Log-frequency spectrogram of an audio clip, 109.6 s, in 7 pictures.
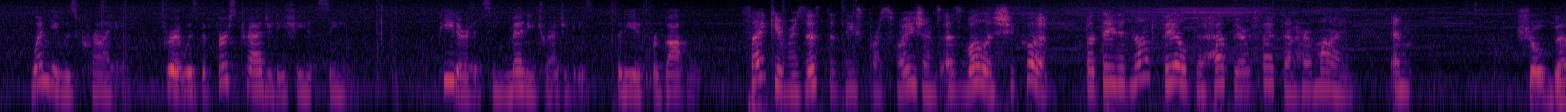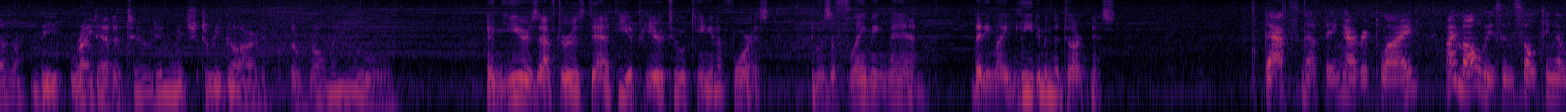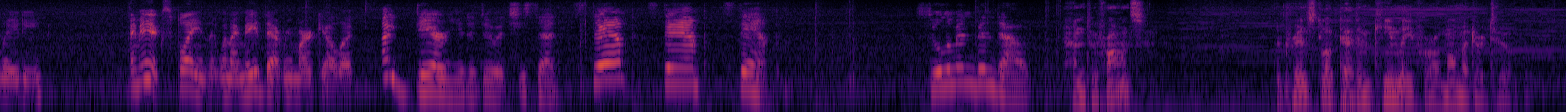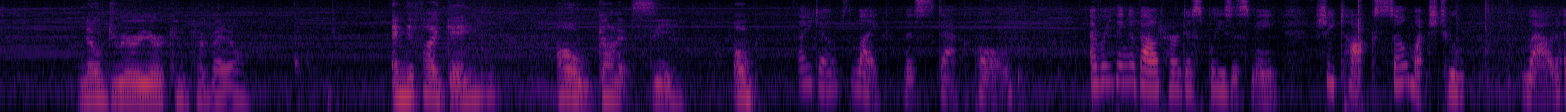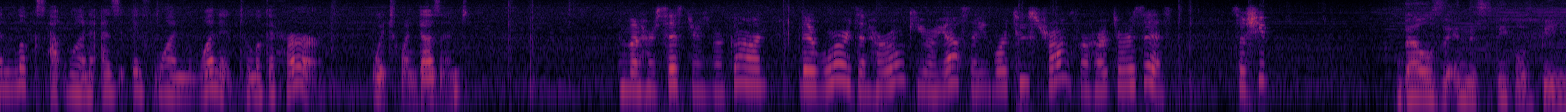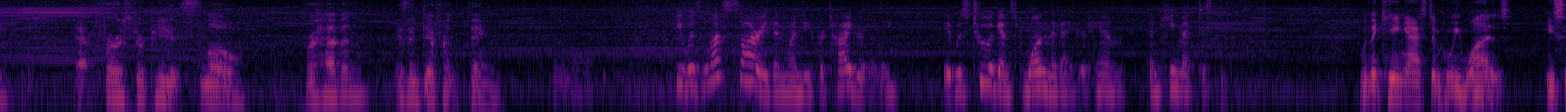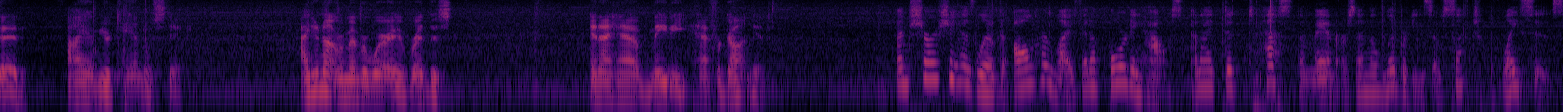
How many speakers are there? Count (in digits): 9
